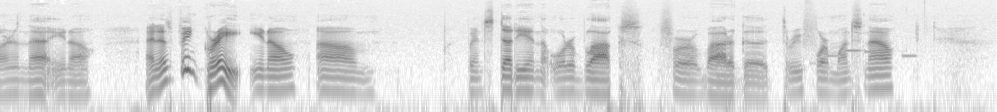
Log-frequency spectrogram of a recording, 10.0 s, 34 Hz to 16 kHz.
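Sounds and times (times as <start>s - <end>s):
speech: 0.0s - 3.8s, 4.7s - 9.1s
short electronic phone notification tones: 8.3s - 9.2s.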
